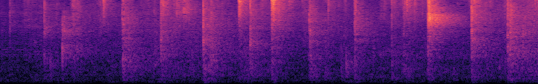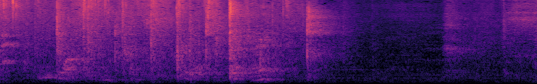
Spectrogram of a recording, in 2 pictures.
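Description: Rapid, irregular slaps and taps of forearms and hands striking and deflecting each other in Wing Chun chi sau (sticky hands) drilling, with cloth rustle. Short vocal exclamations break in around six to eight seconds in, and the slapping stops about eight and a half seconds in.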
